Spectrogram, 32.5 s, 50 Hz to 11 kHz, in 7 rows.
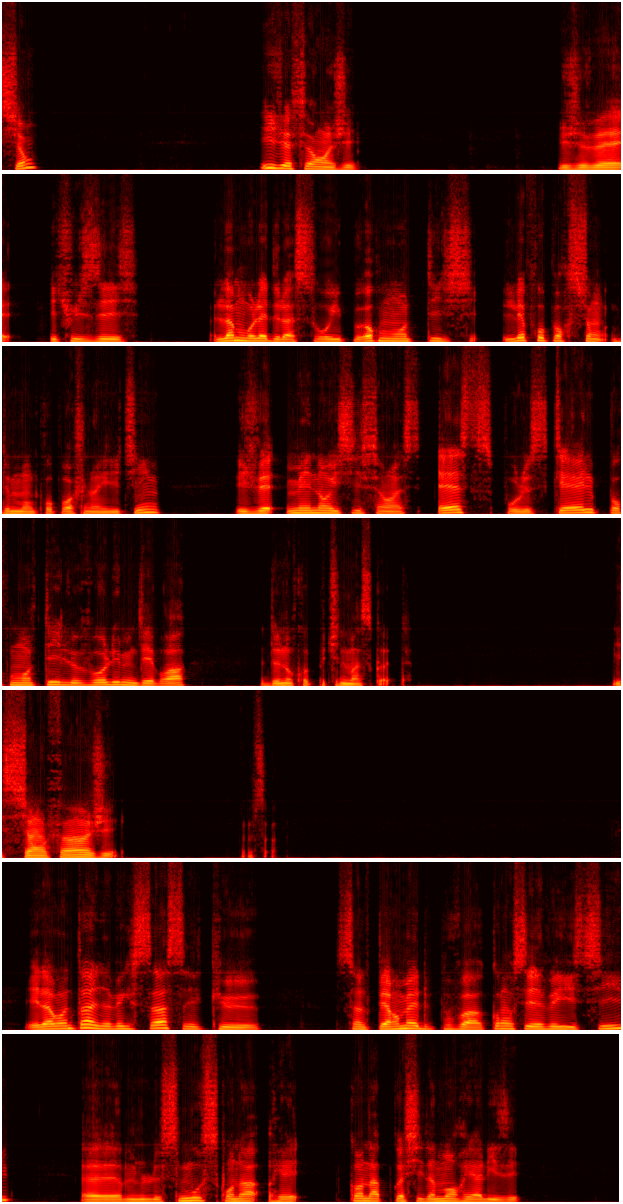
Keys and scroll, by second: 2.6 shift+g, 9.1 s, 19.0 g, 26.8 shift+z.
